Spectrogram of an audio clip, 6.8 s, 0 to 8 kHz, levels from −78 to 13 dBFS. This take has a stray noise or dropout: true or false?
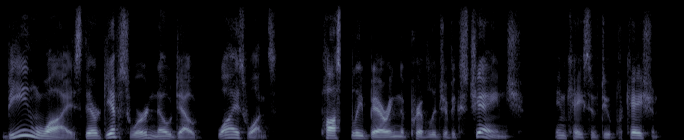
true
